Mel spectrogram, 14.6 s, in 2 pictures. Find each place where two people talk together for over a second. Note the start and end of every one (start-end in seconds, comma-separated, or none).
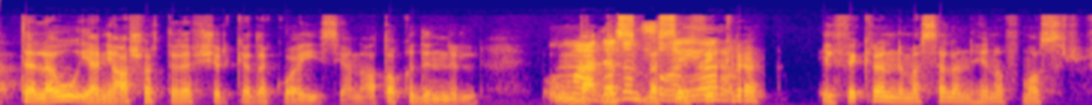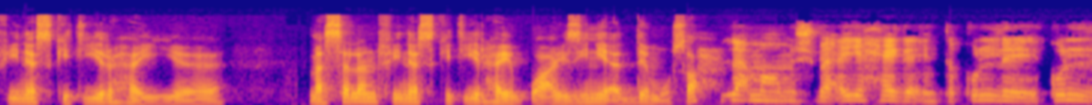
3.7-5.0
